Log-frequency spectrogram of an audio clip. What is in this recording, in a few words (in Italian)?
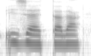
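"isetat", lingua sarda, fem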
